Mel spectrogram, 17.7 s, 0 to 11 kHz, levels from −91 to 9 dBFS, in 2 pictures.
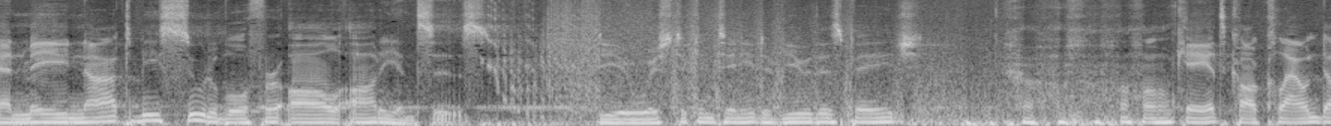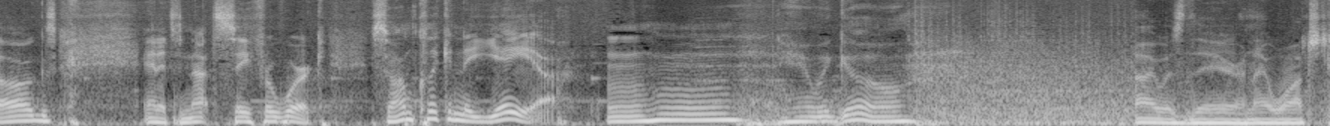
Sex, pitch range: male, 90-115 Hz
